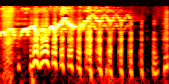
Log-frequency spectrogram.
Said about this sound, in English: And it is crazy because there are so – I'm like, where are all of these seagulls during the game? Because they just descend like they – okay, I got it. Out of another dimension, they're wizard birded in.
